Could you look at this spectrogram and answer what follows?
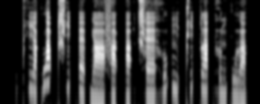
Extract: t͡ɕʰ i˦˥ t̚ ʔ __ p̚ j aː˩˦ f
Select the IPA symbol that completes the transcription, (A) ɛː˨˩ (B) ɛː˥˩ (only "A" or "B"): A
